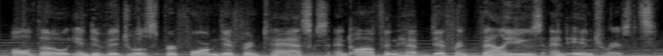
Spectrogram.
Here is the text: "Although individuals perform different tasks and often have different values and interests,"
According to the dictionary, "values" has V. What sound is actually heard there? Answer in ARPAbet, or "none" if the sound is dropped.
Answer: V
